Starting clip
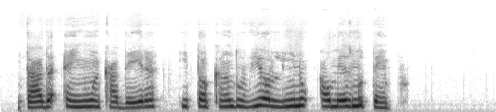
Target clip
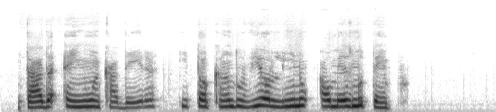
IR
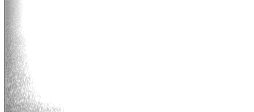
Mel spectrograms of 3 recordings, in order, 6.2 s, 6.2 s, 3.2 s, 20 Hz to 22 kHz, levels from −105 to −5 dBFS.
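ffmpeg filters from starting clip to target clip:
-filter_complex "[0:a]asettb=1/sr,asplit=3[a][b][c];[a]atrim=end=1.334[d];[b]atrim=start=1.33:end=2.45,asetpts=PTS-STARTPTS,afade=t=in:d=0.004:c=qsin,afade=t=out:st=1.116:d=0.004:c=qsin,acompressor=threshold=-31dB:ratio=5[e];[c]atrim=start=2.446[f];[d][e]acrossfade=d=0.004:c1=hsin:c2=qsin[g];[g][f]acrossfade=d=0.004:c1=qsin:c2=hsin"

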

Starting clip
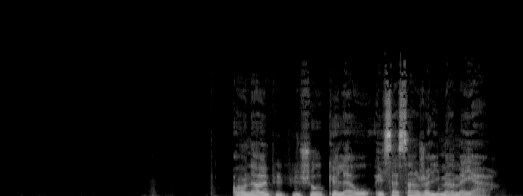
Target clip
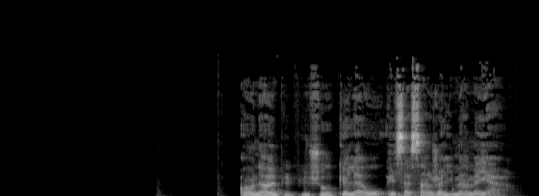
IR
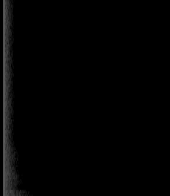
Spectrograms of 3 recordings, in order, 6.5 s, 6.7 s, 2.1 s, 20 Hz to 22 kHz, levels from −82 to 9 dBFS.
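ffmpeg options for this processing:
-filter_complex "[0:a]agate=range=-33dB:threshold=-60dB:ratio=3:detection=peak,aemphasis=mode=production:type=50fm,asetrate=42777,aresample=44100,adynamicequalizer=threshold=0.01:dfrequency=140:dqfactor=1.1:tfrequency=140:tqfactor=1.1:attack=5:release=100:ratio=0.375:range=3:mode=cutabove:tftype=bell,asplit=2[a][b];[1:a]atrim=start_sample=2205,asetrate=57330,aresample=44100[c];[b][c]afir=irnorm=-1:irlink=0,volume=3dB[d];[a][d]amix=inputs=2:normalize=0,volume=-5.5dB"

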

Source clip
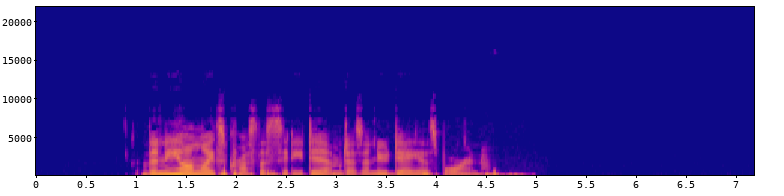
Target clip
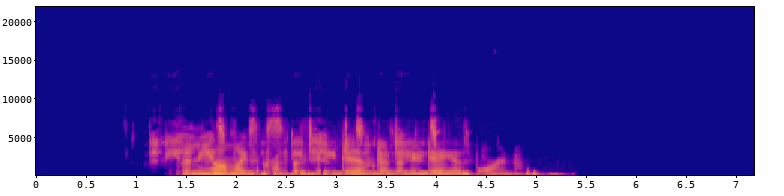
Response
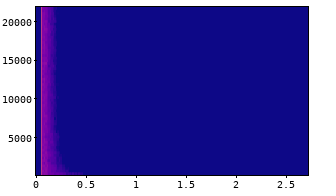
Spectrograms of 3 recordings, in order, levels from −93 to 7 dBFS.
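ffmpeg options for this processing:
-filter_complex "[0:a]flanger=delay=2.6:depth=4:regen=-78:speed=0.41:shape=triangular,acrossover=split=430|3100[a][b][c];[b]adelay=330[d];[a]adelay=400[e];[e][d][c]amix=inputs=3:normalize=0,asettb=1/sr,asplit=3[f][g][h];[f]atrim=end=2.554[i];[g]atrim=start=2.55:end=4.31,asetpts=PTS-STARTPTS,afade=t=in:d=0.004:c=qsin,afade=t=out:st=1.756:d=0.004:c=qsin,acontrast=49[j];[h]atrim=start=4.306[k];[i][j]acrossfade=d=0.004:c1=hsin:c2=qsin[l];[l][k]acrossfade=d=0.004:c1=qsin:c2=hsin,volume=3dB"

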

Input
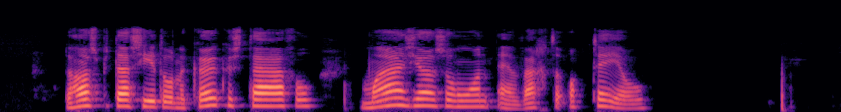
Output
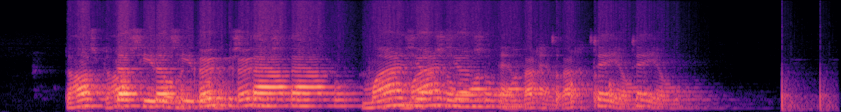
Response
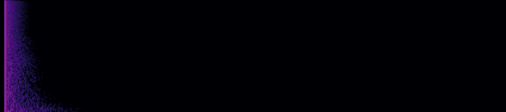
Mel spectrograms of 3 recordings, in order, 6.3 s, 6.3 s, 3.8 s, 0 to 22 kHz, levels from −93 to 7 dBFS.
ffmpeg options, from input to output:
-filter_complex "[0:a]equalizer=f=460:w=0.56:g=3[a];[1:a]atrim=start_sample=2205,asetrate=39690,aresample=44100[b];[a][b]afir=irnorm=-1:irlink=0,asplit=2[c][d];[d]acompressor=threshold=-32dB:ratio=4,volume=-2.5dB[e];[c][e]amix=inputs=2:normalize=0,acrusher=bits=6:mode=log:mix=0:aa=0.000001,aecho=1:1:287:0.708,volume=1dB"

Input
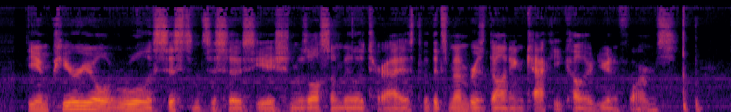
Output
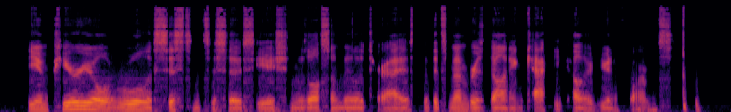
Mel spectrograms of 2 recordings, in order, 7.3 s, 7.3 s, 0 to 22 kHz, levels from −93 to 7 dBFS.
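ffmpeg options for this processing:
-af "anlmdn=0.631"

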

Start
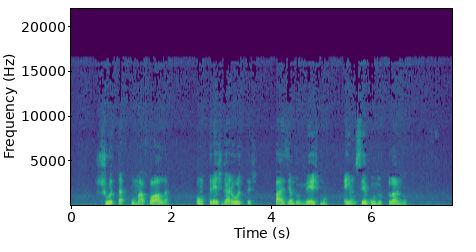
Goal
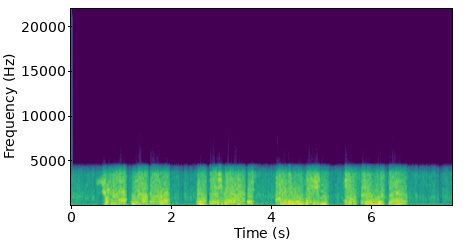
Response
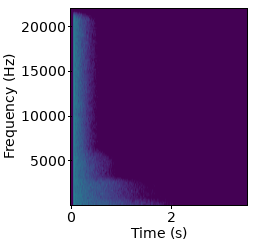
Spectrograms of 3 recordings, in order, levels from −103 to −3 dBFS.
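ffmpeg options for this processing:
-filter_complex "[0:a]aeval=exprs='val(0)+0.5*0.0562*sgn(val(0))':c=same,agate=range=-21dB:threshold=-26dB:ratio=16:detection=peak,lowshelf=f=400:g=-7.5,asplit=2[a][b];[b]aeval=exprs='0.355*sin(PI/2*7.94*val(0)/0.355)':c=same,volume=-9dB[c];[a][c]amix=inputs=2:normalize=0,aresample=8000,aresample=44100,alimiter=level_in=15.5dB:limit=-1dB:release=50:level=0:latency=1,afftfilt=real='re*1.73*eq(mod(b,3),0)':imag='im*1.73*eq(mod(b,3),0)':win_size=2048:overlap=0.75,volume=-2.5dB"

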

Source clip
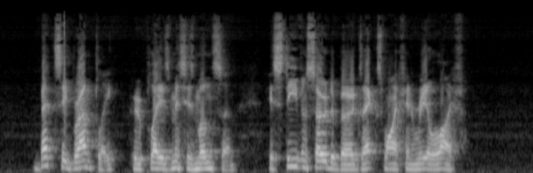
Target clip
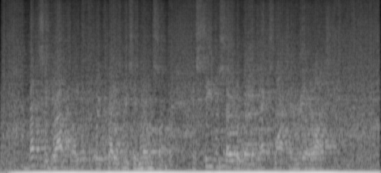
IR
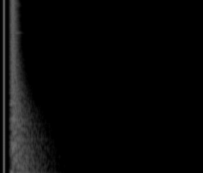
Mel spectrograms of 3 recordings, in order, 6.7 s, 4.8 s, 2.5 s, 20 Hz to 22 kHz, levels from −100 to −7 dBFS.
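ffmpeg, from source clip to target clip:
-filter_complex "[0:a]aeval=exprs='val(0)+0.5*0.0141*sgn(val(0))':c=same,lowpass=9.3k,asplit=2[a][b];[b]acompressor=mode=upward:threshold=-33dB:ratio=2.5,volume=-1dB[c];[a][c]amix=inputs=2:normalize=0,acrusher=bits=5:mix=0:aa=0.000001,aeval=exprs='0.168*(cos(1*acos(clip(val(0)/0.168,-1,1)))-cos(1*PI/2))+0.0119*(cos(3*acos(clip(val(0)/0.168,-1,1)))-cos(3*PI/2))+0.075*(cos(8*acos(clip(val(0)/0.168,-1,1)))-cos(8*PI/2))':c=same,atempo=1.4[d];[1:a]atrim=start_sample=2205,asetrate=70560,aresample=44100[e];[d][e]afir=irnorm=-1:irlink=0,adynamicequalizer=threshold=0.00562:dfrequency=2400:dqfactor=0.7:tfrequency=2400:tqfactor=0.7:attack=5:release=100:ratio=0.375:range=2.5:mode=cutabove:tftype=highshelf,volume=-6.5dB"

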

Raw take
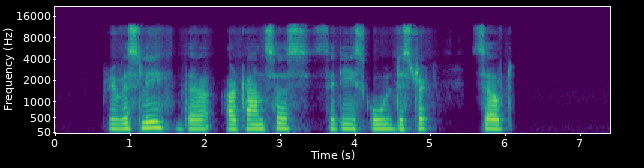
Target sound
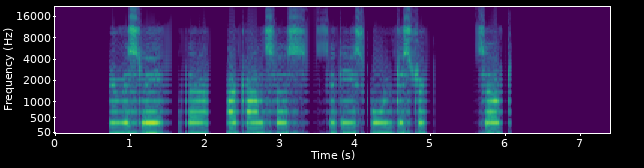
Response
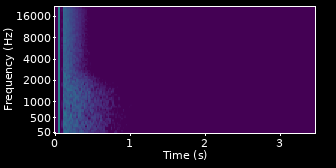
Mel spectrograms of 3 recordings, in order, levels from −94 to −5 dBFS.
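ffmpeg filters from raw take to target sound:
-af "afftfilt=real='hypot(re,im)*cos(PI*b)':imag='0':win_size=512:overlap=0.75,aeval=exprs='0.376*(cos(1*acos(clip(val(0)/0.376,-1,1)))-cos(1*PI/2))+0.0266*(cos(4*acos(clip(val(0)/0.376,-1,1)))-cos(4*PI/2))+0.0422*(cos(5*acos(clip(val(0)/0.376,-1,1)))-cos(5*PI/2))+0.0168*(cos(7*acos(clip(val(0)/0.376,-1,1)))-cos(7*PI/2))+0.00944*(cos(8*acos(clip(val(0)/0.376,-1,1)))-cos(8*PI/2))':c=same,aeval=exprs='sgn(val(0))*max(abs(val(0))-0.00473,0)':c=same"

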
